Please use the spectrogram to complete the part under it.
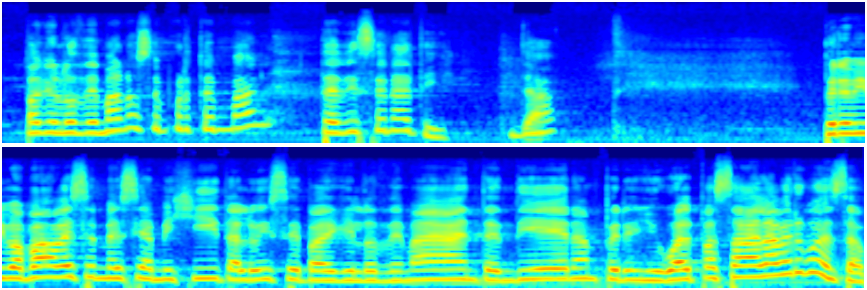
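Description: A high-voiced woman pastor delivers a sermon. She tells a personal story in a lively way, acting out the people in it and turning to ask the congregation questions. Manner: animated storytelling, acting out her father and herself, asking the audience questions.

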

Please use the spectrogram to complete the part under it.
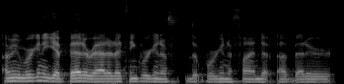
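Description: A young man with a mid-pitched voice chats casually as a podcast co-host. He thinks out loud, feeling his way through sentences and often rephrasing as he goes. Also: flat delivery, racing, smooth. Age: early twenties. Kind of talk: casual chat.

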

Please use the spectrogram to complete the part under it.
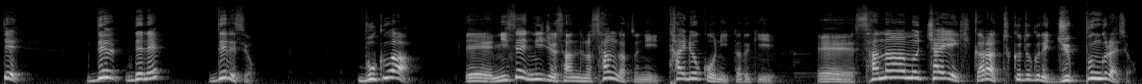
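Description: A man host telling a casual travel story, laughing often and breaking into loud English shouts when he reenacts moments. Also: high-pitched, wildly swooping pitch, normal speed. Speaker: podcast host. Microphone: home mic voice message.

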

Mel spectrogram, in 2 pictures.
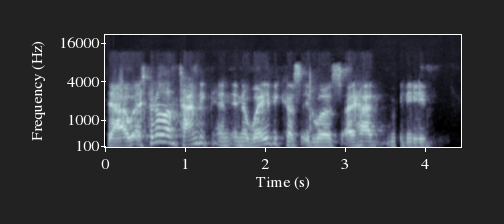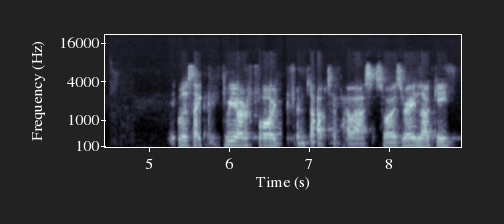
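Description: This podcast guest, a Venezuelan ad creative whose native tongue is Spanish, chats in English in a relaxed interview. His medium-pitched voice is gravelly and slightly rough, the recording lacks highs, and he hesitates, repeats himself a lot and laughs softly while thinking aloud.

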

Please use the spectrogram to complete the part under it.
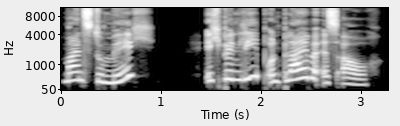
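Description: A woman's voice: high-pitched, big pitch swings, slow pace, dry recording, clean studio sound, pitched above the performer's own voice, heavily acted. A woman voicing a cheerful, teasing little girl in a read-aloud children's story. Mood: cheeky. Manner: chirpy, teasing, sing-song. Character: cheerful freckled little girl, playful and bright. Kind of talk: storybook reading.

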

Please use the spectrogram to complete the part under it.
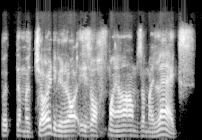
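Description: The podcast host, a man of middle pitch with a steady tone, speaks hesitantly as he works through a long story of recovering, restarting frequently. His voice seems a little affected by the illness, and the somewhat dull, dry recording has no echo.

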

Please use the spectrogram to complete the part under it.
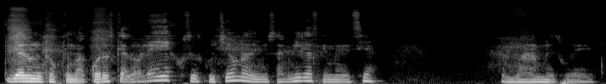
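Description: A man with a Mexican accent hosting a podcast, telling a story in a casual, slangy, animated way and imitating other people. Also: medium pitch, racing, slight background noise. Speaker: podcast host.

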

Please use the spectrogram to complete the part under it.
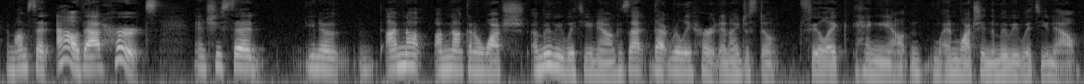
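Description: Low-voiced woman hosting a parenting podcast. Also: fairly quick. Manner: calm, earnest storytelling with acted quotes. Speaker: podcast host. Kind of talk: podcast monologue telling parenting stories.

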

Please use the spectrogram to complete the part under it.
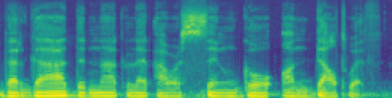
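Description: A man's voice: deep voice, level tone, takes it slowly, dark tone. A man with a Nigerian accent co-hosting a casual faith discussion, teaching reflectively and often checking in with "right?".

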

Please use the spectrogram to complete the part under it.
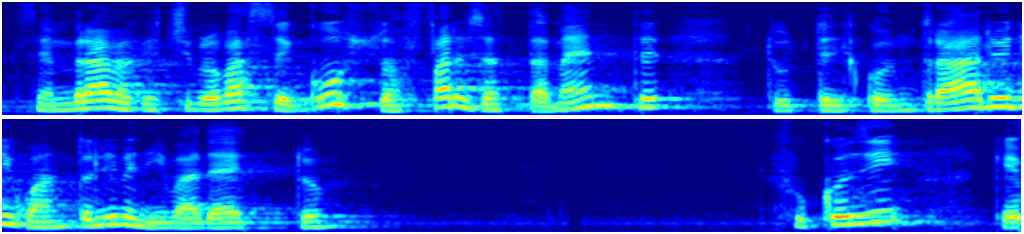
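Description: A woman narrating a bedtime fairy tale in a soft, soothing manner as a storyteller. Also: low voice.

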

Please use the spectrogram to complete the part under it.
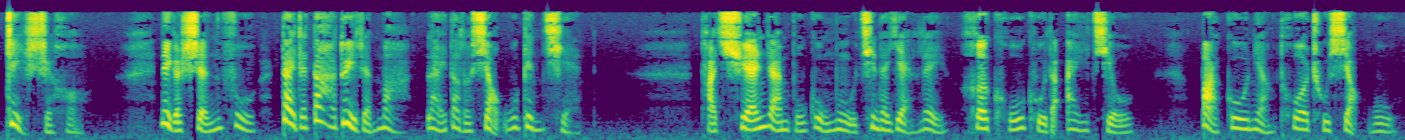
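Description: Slow expressive woman audiobook narrator. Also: deep voice, breathy edge, no room sound.

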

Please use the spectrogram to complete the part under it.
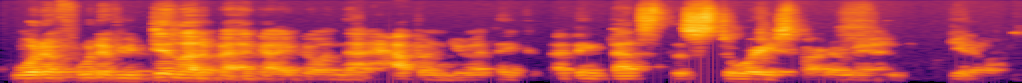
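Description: A man's voice: low voice, quick pace. A man co-hosting a podcast, chatty and rambling, with many restarts. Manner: chatty, rambling with repeated starts. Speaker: podcast co-host. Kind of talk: casual chat. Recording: distant mic.

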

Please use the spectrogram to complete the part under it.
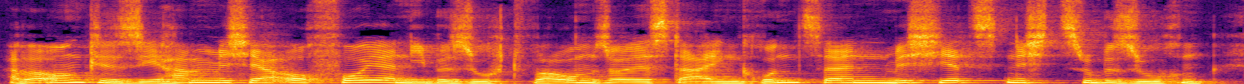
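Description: A man's voice: sits high, normal speed, lightly acted. A man reading an audiobook, voicing a cheerful, earnest young man who pleads in a heartfelt way. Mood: pleading.

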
